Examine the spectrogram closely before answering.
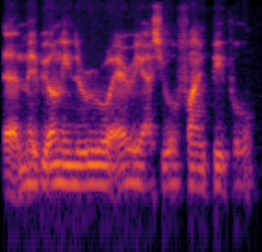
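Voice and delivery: normal talking voice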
